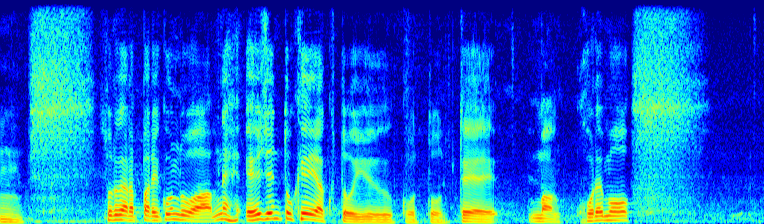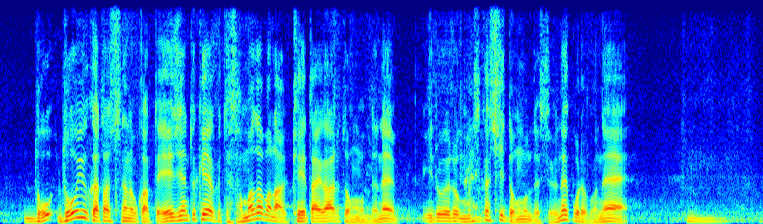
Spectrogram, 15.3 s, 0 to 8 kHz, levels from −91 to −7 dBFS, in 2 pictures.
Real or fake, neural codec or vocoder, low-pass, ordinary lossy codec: fake; codec, 16 kHz, 8 kbps, FunCodec, trained on Chinese and English, 25 frames a second; none; none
